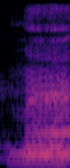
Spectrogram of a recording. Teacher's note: ما الف مد اصلی 2 حرکات لمبا کریں گے.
